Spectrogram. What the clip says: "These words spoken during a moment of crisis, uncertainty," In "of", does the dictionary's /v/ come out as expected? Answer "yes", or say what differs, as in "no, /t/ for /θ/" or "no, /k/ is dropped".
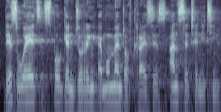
no, /f/ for /v/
